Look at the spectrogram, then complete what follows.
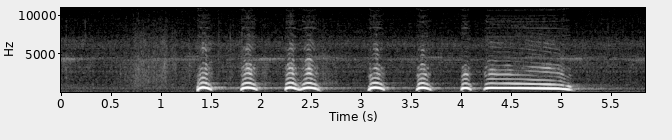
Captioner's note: man imitating owl hoot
